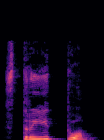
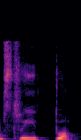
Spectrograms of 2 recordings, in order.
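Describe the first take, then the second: First: സ്ത്രീത്വം pitched higher, falling at the end; announced word. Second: Said in the usual way. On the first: Shown as a demonstration. Teacher announcing the word to students, pitched up. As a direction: call out സ്ത്രീത്വം on a raised note. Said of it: "സ്ത്രീത്വം ആണ്". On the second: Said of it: "അത് ഓർത്തോണം".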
